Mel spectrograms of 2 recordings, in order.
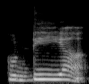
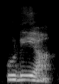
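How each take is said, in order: First: The middle d sound is held long. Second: The middle d sound is short. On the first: The speaker calls it right. "Uddiya, not udiya" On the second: The speaker calls it wrong. "not udiya"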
